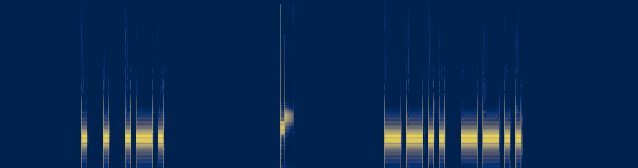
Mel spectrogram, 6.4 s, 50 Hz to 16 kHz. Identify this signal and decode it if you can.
Morse code, heard as a keyed tone, about 22 wpm, 700 Hz. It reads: EER ZZ
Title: Multi-letter Phonemes Quick Fire 22wpm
